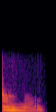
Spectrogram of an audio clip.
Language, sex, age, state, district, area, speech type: Telugu, female, 18-30, Telangana, Medchal, urban, conversation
